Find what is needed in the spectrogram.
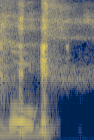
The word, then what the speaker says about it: Moog: Dr. Robert Moog, it's spelled Moog, M-O-O-G, but I do believe it is pronounced Moog, demonstrates the Moog synthesizer prototype.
